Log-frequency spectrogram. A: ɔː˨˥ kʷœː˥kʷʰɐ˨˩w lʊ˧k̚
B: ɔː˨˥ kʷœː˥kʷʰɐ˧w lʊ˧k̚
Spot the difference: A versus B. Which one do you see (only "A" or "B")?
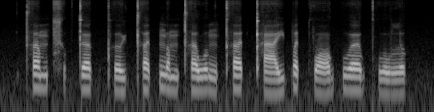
B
